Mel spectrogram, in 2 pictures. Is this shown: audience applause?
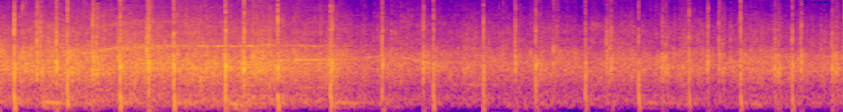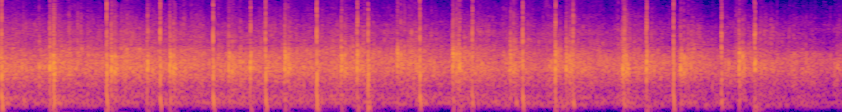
yes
